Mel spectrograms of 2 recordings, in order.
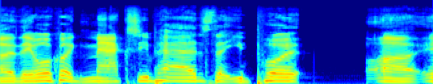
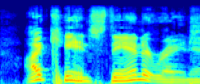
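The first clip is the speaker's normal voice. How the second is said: ordinary talk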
